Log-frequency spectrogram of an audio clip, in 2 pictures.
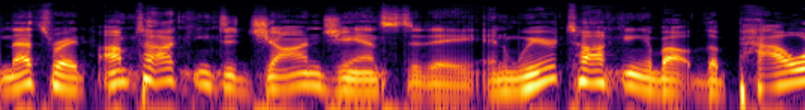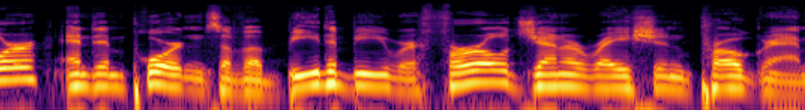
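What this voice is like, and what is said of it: Rich, polished radio announcer voice. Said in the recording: “You've got such a great, beautiful radio voice.”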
